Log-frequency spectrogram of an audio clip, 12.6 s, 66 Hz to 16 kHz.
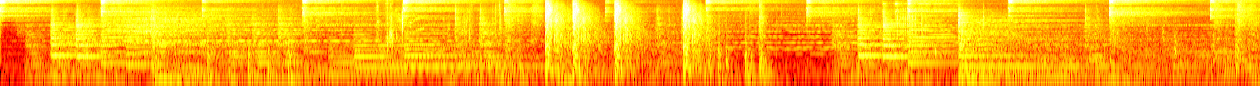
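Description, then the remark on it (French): Several sharp, loud gunshots crack out in a quick, uneven burst inside a home on the evening of Saturday, January 16, 1982, after a knock at the door, over a continuous tense musical score that plays before and after them. “Les coups de feu ont fait beaucoup de bruit, je m'en souviens nettement.”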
